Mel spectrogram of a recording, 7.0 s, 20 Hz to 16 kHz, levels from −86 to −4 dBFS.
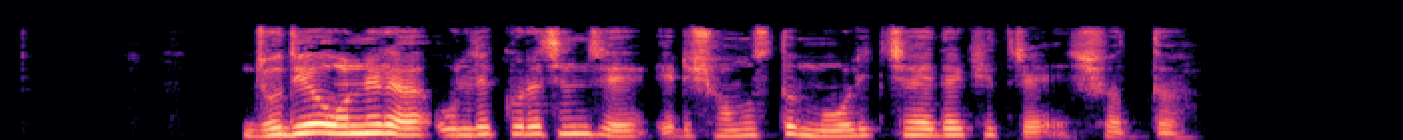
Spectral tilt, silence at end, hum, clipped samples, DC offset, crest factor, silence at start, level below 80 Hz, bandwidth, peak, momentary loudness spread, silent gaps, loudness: -4.5 dB/octave; 1.1 s; none; under 0.1%; under 0.1%; 16 dB; 1.2 s; -56 dBFS; 8 kHz; -2 dBFS; 15 LU; none; -17 LUFS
